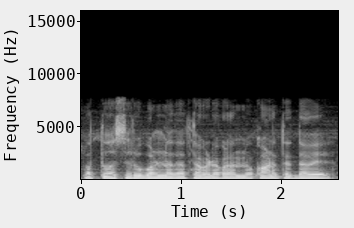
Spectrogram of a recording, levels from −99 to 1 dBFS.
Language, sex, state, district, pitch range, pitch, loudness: Kannada, male, Karnataka, Bidar, 125-135 Hz, 130 Hz, -15 LUFS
